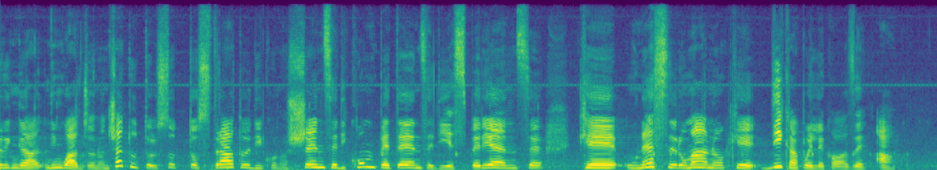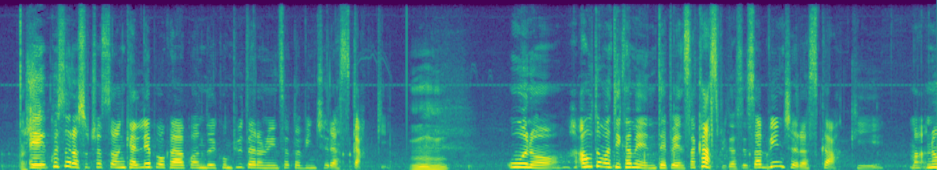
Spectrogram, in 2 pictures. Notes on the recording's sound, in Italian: Al Web Marketing Festival ho cogitato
